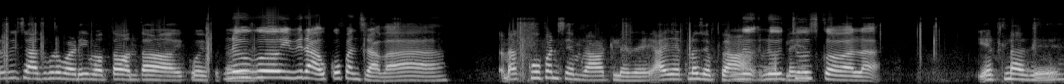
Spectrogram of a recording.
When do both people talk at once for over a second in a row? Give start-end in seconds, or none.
none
